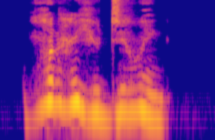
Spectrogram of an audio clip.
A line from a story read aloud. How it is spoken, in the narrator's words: Anakin whispered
